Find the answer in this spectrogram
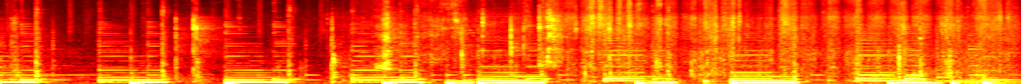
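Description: Background music with a repeating bass line; from a few seconds in, a cloth rubs along a taped bundle of wooden dowels under the music.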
